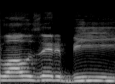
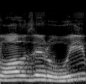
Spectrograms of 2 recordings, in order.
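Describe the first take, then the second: First: The final syllable starts with a b sound. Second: The final syllable starts with a w sound. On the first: The speaker calls it wrong. "কখনো বিও হয় না" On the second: The speaker calls it right. "ওয়াউজের উইটাই হবে"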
